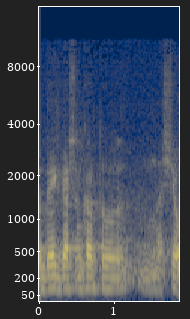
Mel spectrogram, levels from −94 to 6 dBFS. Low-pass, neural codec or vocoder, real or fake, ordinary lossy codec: 14.4 kHz; vocoder, 44.1 kHz, 128 mel bands, Pupu-Vocoder; fake; MP3, 48 kbps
